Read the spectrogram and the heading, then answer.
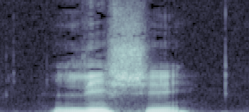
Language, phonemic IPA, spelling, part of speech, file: French, /le.ʃe/, lécher, verb, Fr-lécher.ogg
- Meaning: 1. to lick 2. to polish, to refine (one's work)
